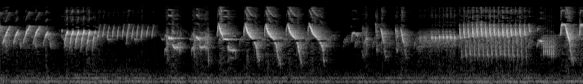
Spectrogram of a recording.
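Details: Tutor song of a canary for teaching young birds: varied, high, ringing phrases, with fast chirped notes, sharp repeated whistles and a buzzy sustained roll near the end, delivered continuously and loud.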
